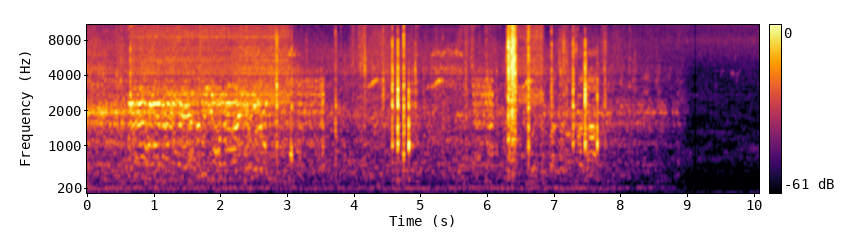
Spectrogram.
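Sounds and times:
low steady hum: 0:00.0 - 0:10.0
camera shutters clicking: 0:06.3 - 0:07.8.

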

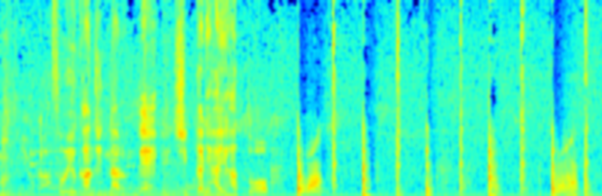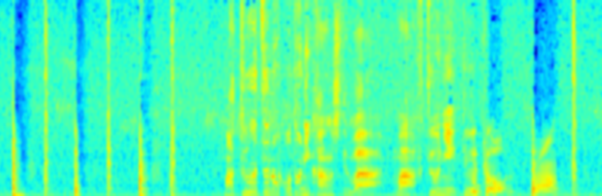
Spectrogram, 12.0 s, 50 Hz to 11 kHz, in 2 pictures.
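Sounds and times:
didgeridoo low drone: 0:01.5 - 0:03.4, 0:04.2 - 0:05.9
short toot pops: 0:03.0 - 0:07.8, 0:11.3 - 0:11.9.

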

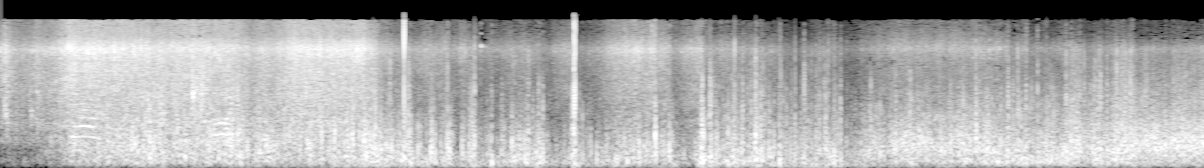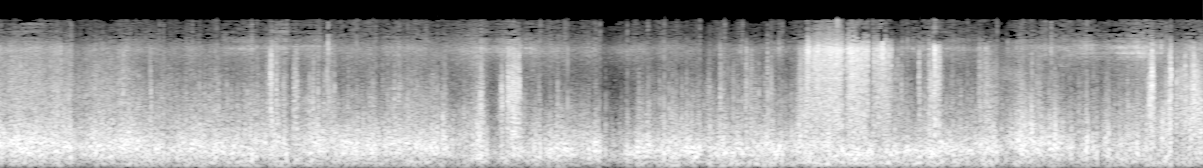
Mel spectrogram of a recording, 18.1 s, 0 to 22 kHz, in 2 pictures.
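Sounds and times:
water rushing past hull: 0:00.0 - 0:18.0
wind buffeting microphone: 0:00.0 - 0:18.0.

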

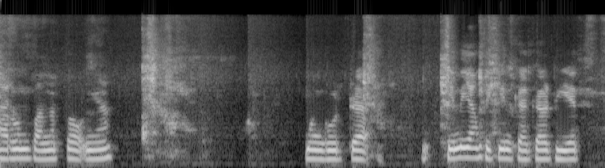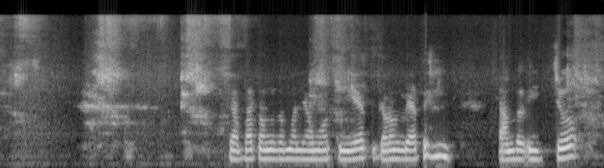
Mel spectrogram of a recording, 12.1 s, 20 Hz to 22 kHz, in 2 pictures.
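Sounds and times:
sauce sputtering in hot oil: 0:00.0 - 0:12.0.

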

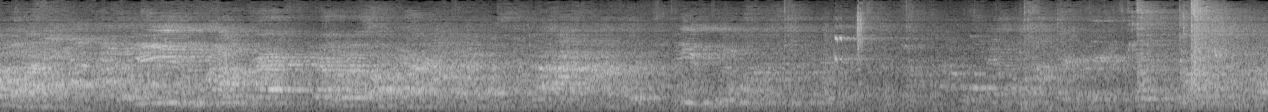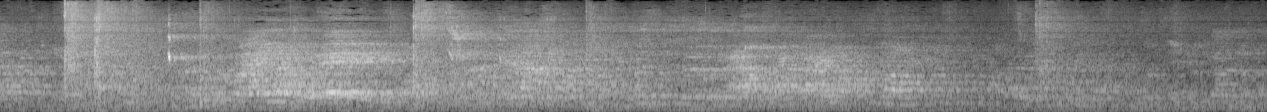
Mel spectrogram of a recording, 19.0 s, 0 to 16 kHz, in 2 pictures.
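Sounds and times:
players' voices: 0:00.0 - 0:19.0.

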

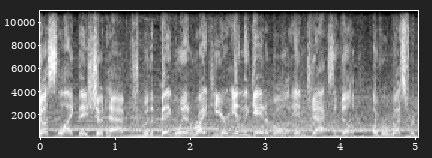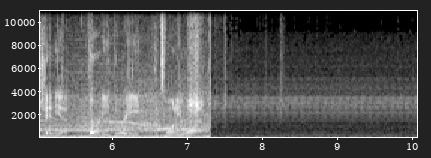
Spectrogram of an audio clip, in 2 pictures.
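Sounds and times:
faint hum and hiss: 0:07.0 - 0:10.0.

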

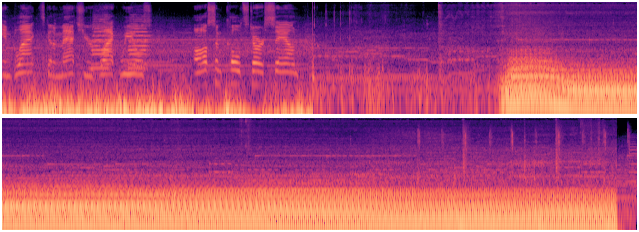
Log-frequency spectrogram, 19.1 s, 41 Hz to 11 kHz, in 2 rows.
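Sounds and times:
engine starting and idling: 0:06.6 - 0:16.1.

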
